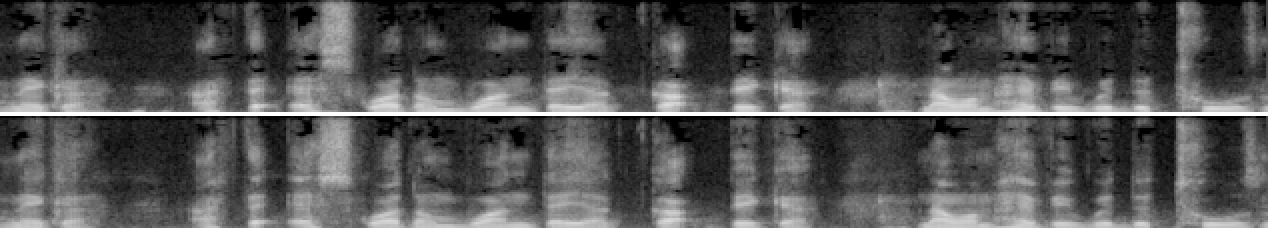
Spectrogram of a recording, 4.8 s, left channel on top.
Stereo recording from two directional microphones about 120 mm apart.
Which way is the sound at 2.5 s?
55° right (ahead or behind).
